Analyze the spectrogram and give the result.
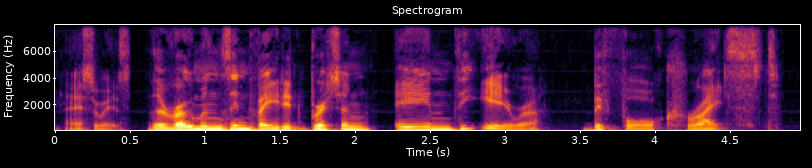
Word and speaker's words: Britain: ¿Cómo pronunciamos nosotros Britain? – Britain. – Muy bien. Has estado muy atenta, Annie. Decimos Britain y no Britain.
